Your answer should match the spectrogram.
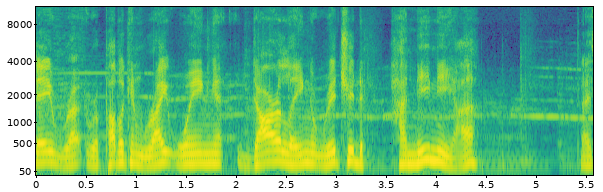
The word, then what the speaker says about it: Hanania: Yeah, I tried to draw a parallel between his last name, Hanania. Am I saying that wrong? Nazinia. I always thought it was Hanania, but... I mean, Hanania. Like inane.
